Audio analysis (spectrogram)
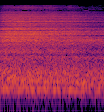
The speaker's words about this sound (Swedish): Jag ber er att börja den här podden, den här stunden när ni lyssnar, med att ta ett djupt andetag in genom näsan.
